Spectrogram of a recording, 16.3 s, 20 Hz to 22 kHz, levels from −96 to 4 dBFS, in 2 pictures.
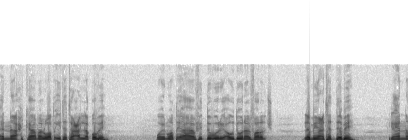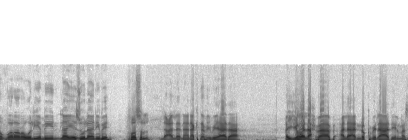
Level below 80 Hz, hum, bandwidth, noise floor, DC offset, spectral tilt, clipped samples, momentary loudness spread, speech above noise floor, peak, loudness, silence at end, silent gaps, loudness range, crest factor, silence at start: -40 dBFS; none; 10.5 kHz; -54 dBFS; under 0.1%; -8 dB/octave; under 0.1%; 8 LU; 39 dB; 0 dBFS; -15 LUFS; 0 s; none; 3 LU; 16 dB; 0 s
